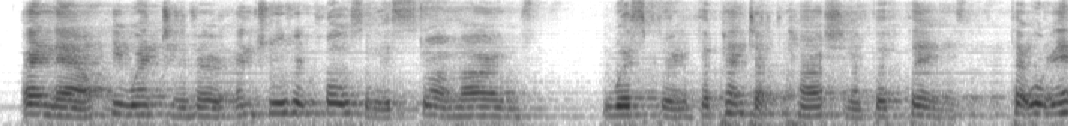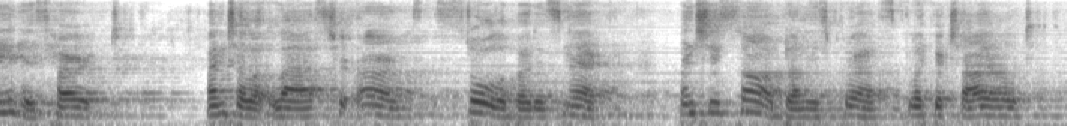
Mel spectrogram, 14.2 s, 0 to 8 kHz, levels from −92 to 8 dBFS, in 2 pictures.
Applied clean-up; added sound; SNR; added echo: neural separator model SepFormer DNS4.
